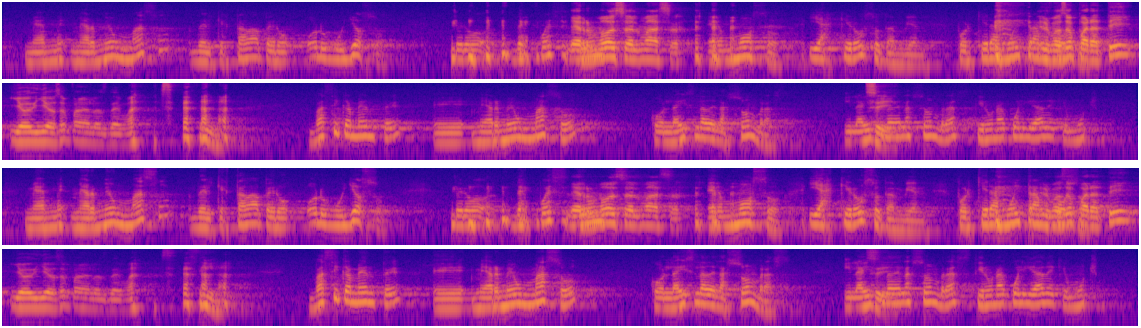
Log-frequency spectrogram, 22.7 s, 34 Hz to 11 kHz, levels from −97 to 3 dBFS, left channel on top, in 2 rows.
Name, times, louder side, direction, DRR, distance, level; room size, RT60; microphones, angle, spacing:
voice 1, 0.2-3.8 4.5-6.0 7.1-7.8 8.1-9.3 9.6-10.7 13.3-13.6 14.4-15.4 15.7-17.1 17.9-19.1 19.8-22.3, right 2 dB, 55° right, 10 dB, 1.5 m, -32 dB
voice 2, 5.7-7.2 9.9-13.6 20.0-20.3, left 3 dB, 75° left, 14 dB, 1.1 m, -30 dB
28.0 x 27.5 x 6.8 m, 1.1 s
head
